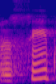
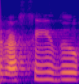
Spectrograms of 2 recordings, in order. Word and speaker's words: receipt: of Dean Selina okay don't say I want my Reseda for my annual subscription here it is receipt okay I want the receipt for my annual subscription okay okay dr.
